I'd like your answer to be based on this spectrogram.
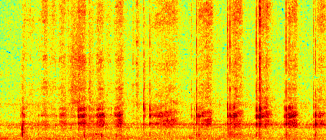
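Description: Long pointed acrylic nails scratch and tap across the smooth back side of a solid, flat dark chocolate bar held in the palm. Quiet, bright scratching is broken by about eight short, sharp clicks that stop almost instantly, in an uneven rhythm.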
